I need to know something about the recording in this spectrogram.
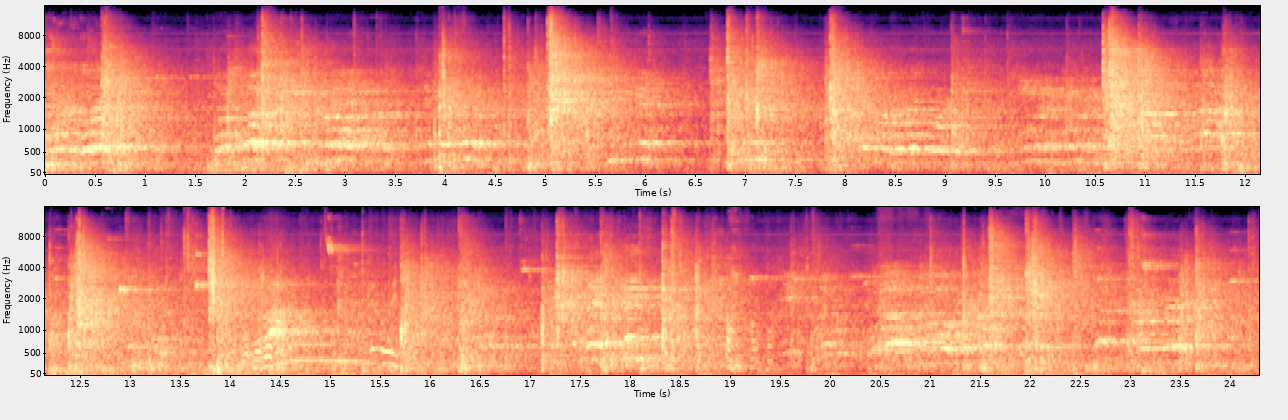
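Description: Sticks clack and slap a ball across a hard floor, echoing in a large hall.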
